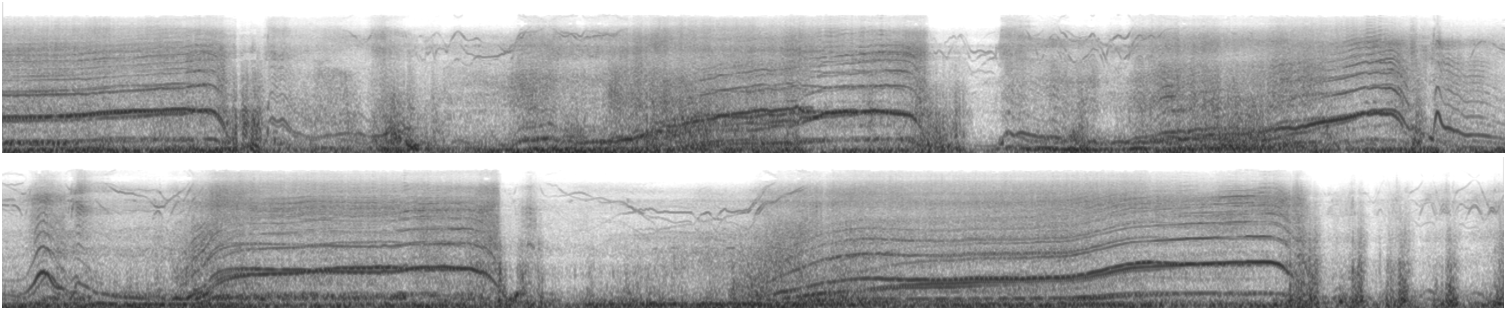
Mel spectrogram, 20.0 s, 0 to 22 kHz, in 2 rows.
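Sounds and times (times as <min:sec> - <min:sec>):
drone motors whining: 0:00.0 - 0:20.0
wind rumble: 0:00.0 - 0:20.0.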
